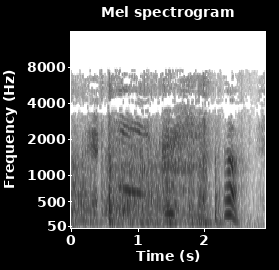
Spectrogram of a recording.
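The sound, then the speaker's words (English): A heavy wooden barn door is shoved open with dull thuds, scraping and short creaking groans, while voices strain and murmur underneath. “Come on, help me shove this door.”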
